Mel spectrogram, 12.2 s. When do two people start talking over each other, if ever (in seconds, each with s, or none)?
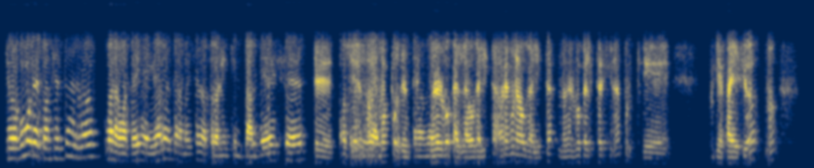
5.2 s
